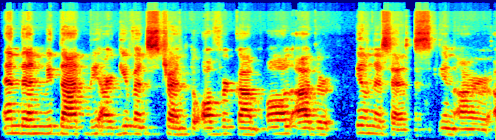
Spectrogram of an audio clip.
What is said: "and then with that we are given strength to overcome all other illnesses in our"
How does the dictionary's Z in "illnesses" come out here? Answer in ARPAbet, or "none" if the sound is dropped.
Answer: S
